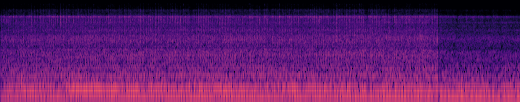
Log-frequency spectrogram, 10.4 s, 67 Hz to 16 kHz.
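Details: Husqvarna 223L string trimmer after a Zama carburetor rebuild (RB-69 kit): busy two-stroke buzz holding a steady low idle without stalling or hunting. Owner says the idle could be opened a bit more. Normal idle.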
